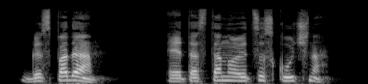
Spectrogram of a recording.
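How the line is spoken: Loud. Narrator (Russian): сказал я им громко

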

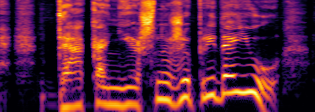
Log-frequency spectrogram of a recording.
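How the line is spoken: Exclaimed, losing patience. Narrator (Russian): воскликнул Эдмонд, теряя, наконец, терпение

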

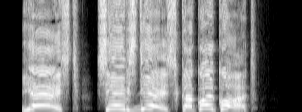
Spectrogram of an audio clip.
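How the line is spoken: Shout. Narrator (Russian): прокричал боец

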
